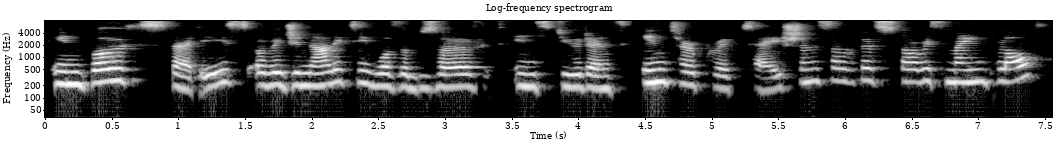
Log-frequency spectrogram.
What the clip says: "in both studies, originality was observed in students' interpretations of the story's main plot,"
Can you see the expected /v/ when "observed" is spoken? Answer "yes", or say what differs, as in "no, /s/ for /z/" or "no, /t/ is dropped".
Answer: yes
